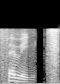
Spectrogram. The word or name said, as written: ferinx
